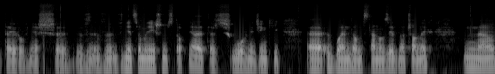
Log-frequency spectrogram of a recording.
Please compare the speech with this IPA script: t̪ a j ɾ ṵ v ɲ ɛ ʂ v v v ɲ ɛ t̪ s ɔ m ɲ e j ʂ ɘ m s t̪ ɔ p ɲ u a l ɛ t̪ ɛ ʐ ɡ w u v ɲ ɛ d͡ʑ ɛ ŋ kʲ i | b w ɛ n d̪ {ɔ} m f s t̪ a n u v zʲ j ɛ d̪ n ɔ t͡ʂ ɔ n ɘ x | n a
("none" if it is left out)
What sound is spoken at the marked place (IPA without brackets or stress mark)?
ɔ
